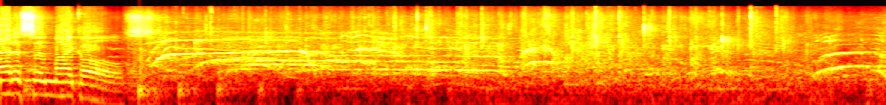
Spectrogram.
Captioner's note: audience applause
